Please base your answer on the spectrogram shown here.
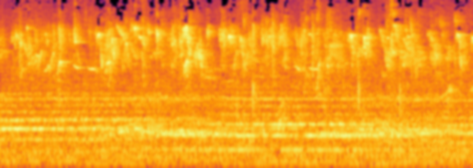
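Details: Captive Horsfield's bush lark, native to Kulon Progo, Indonesia, singing in the 'Jambul' style with wing-fluttering: rapid high chirps and short whistled notes tumble continuously over a steady low mechanical hum.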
